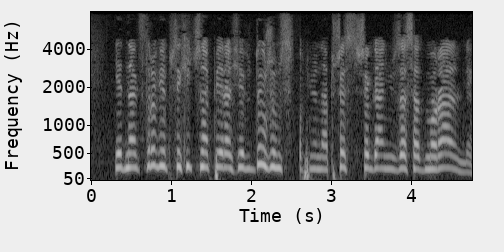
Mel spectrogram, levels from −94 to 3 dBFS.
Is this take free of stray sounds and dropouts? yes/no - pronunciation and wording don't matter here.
no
